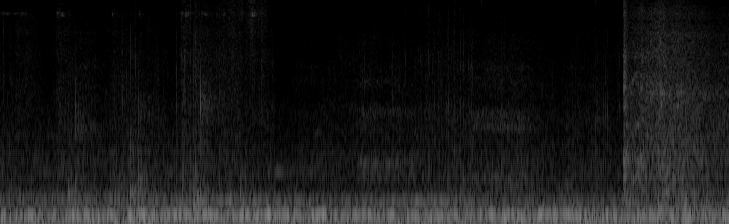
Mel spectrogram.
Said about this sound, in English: Martin violently backs his Range Rover up, then tears off down the road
